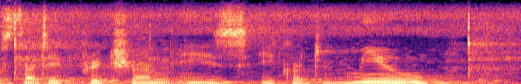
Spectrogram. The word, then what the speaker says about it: mu: force because if i make mu s it's pronounced mu because it's a great letter if i make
